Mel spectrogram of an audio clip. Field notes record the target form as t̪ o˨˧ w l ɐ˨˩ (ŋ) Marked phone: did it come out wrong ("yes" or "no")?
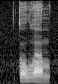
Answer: yes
